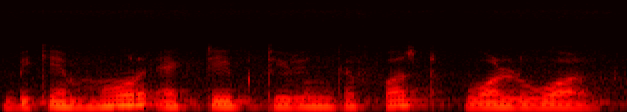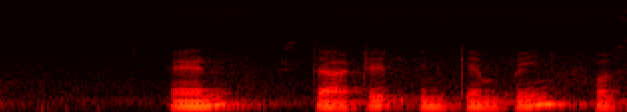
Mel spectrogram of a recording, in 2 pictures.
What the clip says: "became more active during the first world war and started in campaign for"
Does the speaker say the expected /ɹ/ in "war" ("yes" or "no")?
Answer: no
